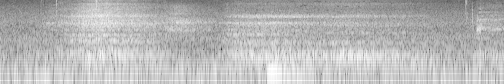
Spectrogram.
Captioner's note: deeply breathing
